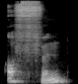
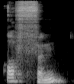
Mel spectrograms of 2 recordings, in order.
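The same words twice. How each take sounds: No difference in how they are said.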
